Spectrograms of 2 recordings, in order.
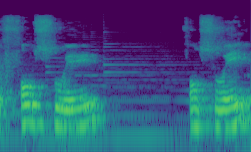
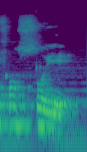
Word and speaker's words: Feng Shui: O Feng Shui, a pronúncia é considerado mais correto Feng Shui ou Feng Shui.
